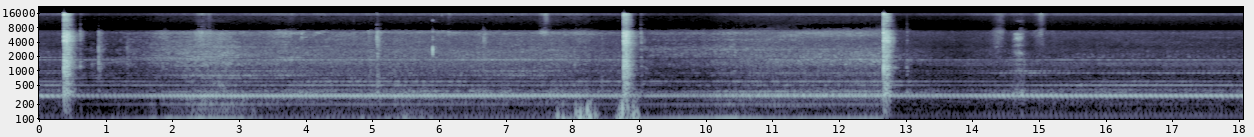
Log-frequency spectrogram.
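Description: Electric desk fan running with a steady hum while its push-button speed switches are pressed, giving sharp clicks about half a second in, near nine seconds and near thirteen seconds. After the last click the low rumble under the hum drops away.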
